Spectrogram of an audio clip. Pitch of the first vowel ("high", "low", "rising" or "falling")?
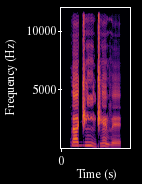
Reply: high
